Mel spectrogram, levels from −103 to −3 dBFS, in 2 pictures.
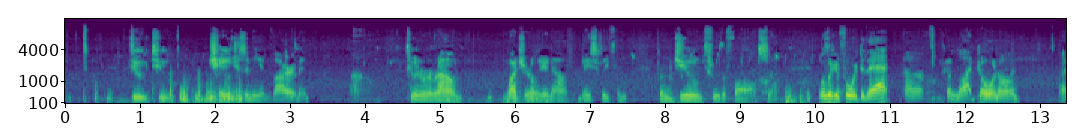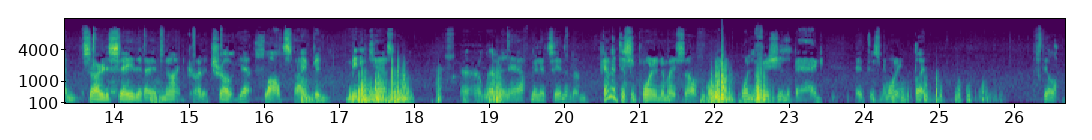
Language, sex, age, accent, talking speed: English, male, 50-69, American, 160 wpm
